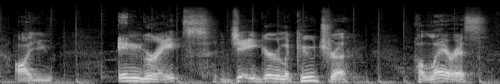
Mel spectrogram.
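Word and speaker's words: Jaeger-LeCoultre: Next, I would go for JAEGER LECOULTRE, for y'all that don't know how to say it right. All you ingrates, JAEGER LECOULTRE, Polaris, right?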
